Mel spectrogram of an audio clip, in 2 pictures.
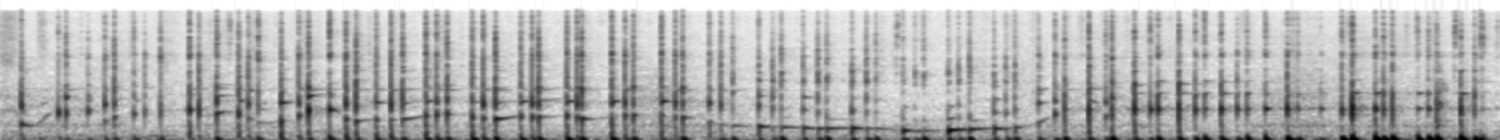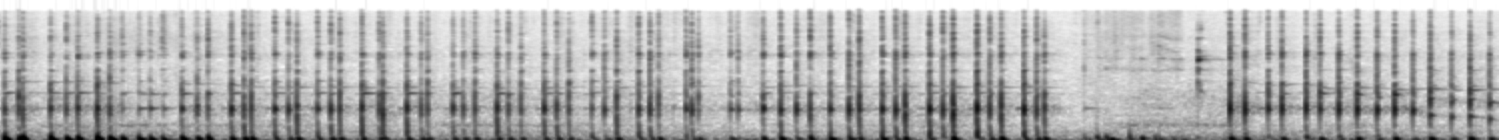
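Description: A clear glass mason jar with a metal lid, partly filled with water, is tapped rapidly with fingertips and nails and tilted near the microphone. The result is a steady stream of short, dry taps with a deep, thudding body and little ring. During the first few seconds a faint tone sweeps up and down, then slides lower as the water shifts.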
